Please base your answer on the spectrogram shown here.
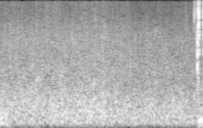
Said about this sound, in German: Ich bin schon ganz gespannt, äh, wenn ich dieses äh, Wasserrauschen höre. Klingt nach so einem richtig coolen Hotelpool, oder?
